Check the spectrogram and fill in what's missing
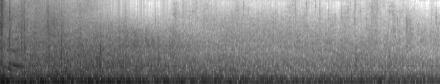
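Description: A Confringo fire spell explodes in the Hogwarts Legacy video game, a loud deep blast at the start that rolls into a long rumbling decay and fades over a few seconds.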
